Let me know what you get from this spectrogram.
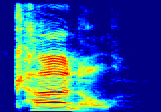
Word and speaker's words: colonel: So a colonel is like a captain or something in the army, but the spelling is C-O-L. O-N-E-L. So that first C-O-L has like, the L is not there and it's just colonel, you see.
